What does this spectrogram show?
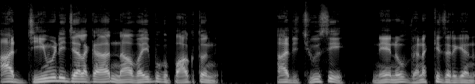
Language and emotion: Telugu, disgusted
